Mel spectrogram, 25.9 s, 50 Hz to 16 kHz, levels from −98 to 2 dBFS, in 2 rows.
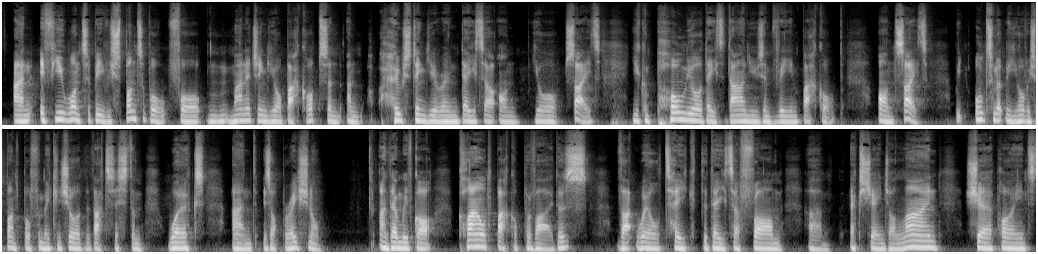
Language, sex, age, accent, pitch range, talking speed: English, male, 30-49, British, 120-140 Hz, 140 wpm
